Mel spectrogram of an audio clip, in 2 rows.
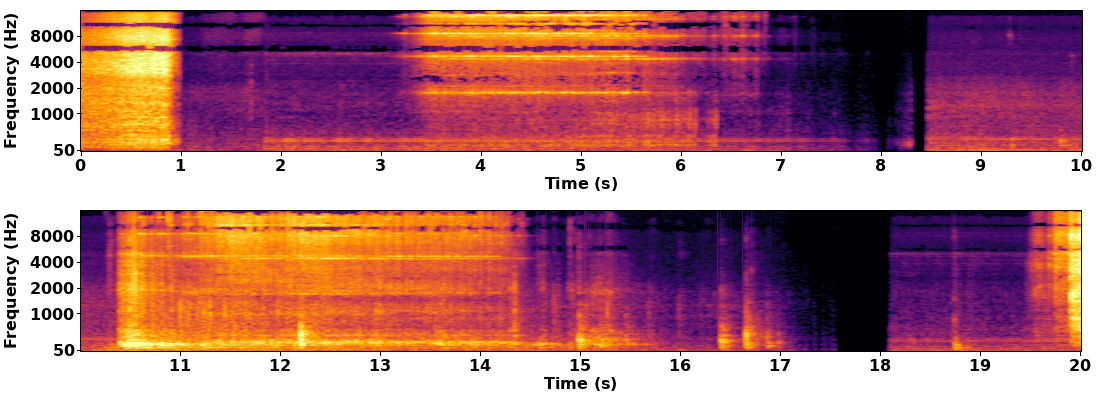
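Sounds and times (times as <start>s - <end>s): beads clattering into glass: 3.2s - 6.8s, 10.4s - 14.6s.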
